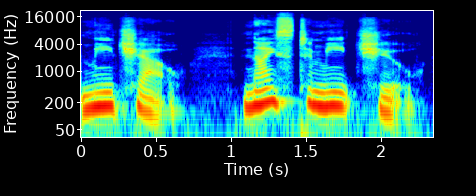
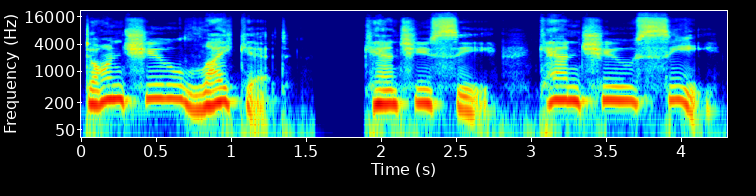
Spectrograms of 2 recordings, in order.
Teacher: The two sounds crash into each other and create a new sound, so T plus Y becomes CH and D plus Y becomes J. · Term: palatalization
